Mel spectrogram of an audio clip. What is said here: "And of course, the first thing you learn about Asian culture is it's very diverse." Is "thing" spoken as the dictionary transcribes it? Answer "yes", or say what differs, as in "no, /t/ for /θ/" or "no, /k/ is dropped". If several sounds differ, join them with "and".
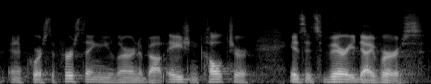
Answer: yes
